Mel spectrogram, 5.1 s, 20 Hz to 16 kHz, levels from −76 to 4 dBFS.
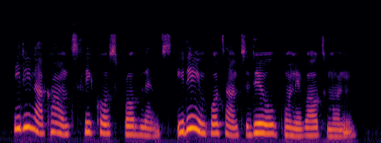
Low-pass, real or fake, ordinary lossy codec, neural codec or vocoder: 7.2 kHz; fake; Opus, 24 kbps; codec, 16 kHz, 4.8 kbps, FACodec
